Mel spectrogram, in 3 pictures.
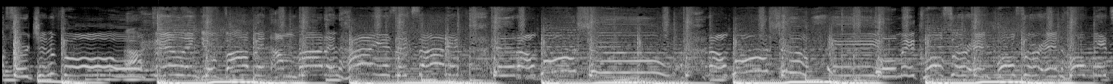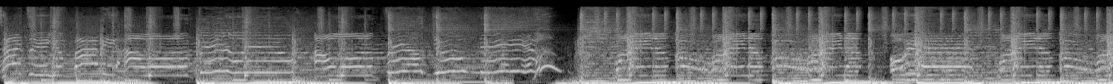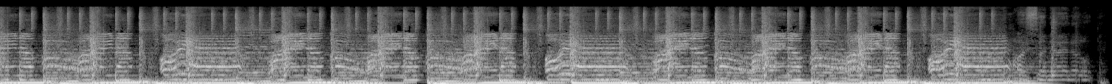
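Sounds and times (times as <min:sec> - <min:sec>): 
dancehall music: 0:00.0 - 0:33.3.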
